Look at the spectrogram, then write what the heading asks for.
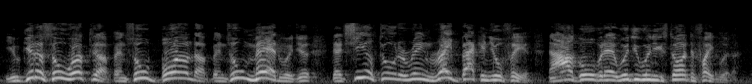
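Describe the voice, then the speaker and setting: A man's voice: high-pitched, sing-song, fairly quick, few pauses, breathy edge, exaggerated voice. An actor playing a scheming, bossy buddy in an old radio sitcom, hemming and wheedling as he mangles big words. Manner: hemming, wheedling, uses malapropisms. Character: scheming, bossy lodge-brother friend, a small-time schemer. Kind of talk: 1940s radio sitcom acting. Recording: muffled, noisy old radio recording.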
